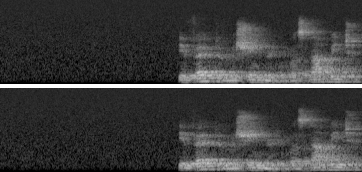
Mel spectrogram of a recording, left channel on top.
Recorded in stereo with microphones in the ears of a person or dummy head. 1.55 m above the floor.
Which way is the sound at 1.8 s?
5° right (ahead or behind).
